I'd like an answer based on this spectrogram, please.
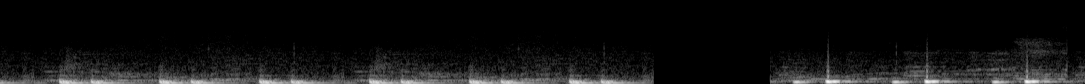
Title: Аускультация сердца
